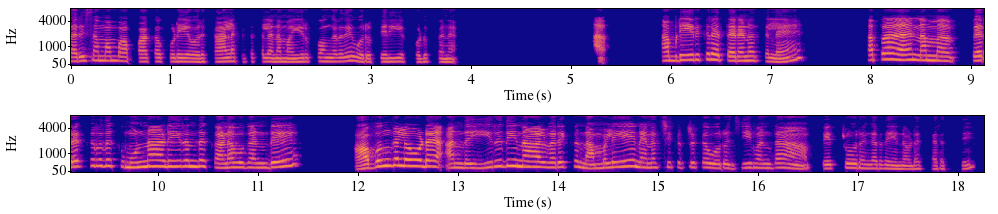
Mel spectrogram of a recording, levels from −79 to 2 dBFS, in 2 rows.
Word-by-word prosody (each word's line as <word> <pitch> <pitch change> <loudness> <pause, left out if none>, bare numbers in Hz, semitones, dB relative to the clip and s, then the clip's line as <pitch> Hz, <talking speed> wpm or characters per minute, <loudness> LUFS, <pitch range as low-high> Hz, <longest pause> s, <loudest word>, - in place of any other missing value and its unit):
சரிசமமா 235 +1 -1
பார்க்கக்கூடிய 195 0 -3
ஒரு 185 - -5
காலகட்டத்தில 195 0 -3
நம்ம 185 -1 -2
இருக்கோங்கிறதே 200 +2 -5
ஒரு 180 - -4
பெரிய 190 +1 -3
கொடுப்பன. 180 -1 -7 1.4
அ. - - 0 0.7
அப்டி 245 +3 0
இருக்குற 290 +1 +1
தருணத்துல, 235 -5 0 0.9
அப்ப 275 +3 -2 0.4
நம்ம 255 -1 +2 0.4
பெறக்கிறதுக்கு 305 +5 0
முன்னாடி 305 +3 +4
இருந்து 310 0 +3
கனவு 250 +2 +2
கண்டு, 245 +3 +1 0.8
அவங்களோட 335 0 +5 0.2
அந்த 235 -1 0 0.2
இறுதி 320 +4 +1
நாள் 280 -2 +6
வரைக்கும் 265 -1 -1
நம்மளையே 250 +9 0
நெனைச்சுக்கிட்ருக்க 250 0 -5
ஒரு 215 0 -4
ஜீவன் 230 -1 -5
தான், 225 -4 +1 0.3
பெற்றோர்ங்கிறது 200 -1 -4
என்னோட 175 0 -5
கருத்து. 180 +2 -13
235 Hz, 110 wpm, -23 LUFS, 200-275 Hz, 1.4 s, நாள்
